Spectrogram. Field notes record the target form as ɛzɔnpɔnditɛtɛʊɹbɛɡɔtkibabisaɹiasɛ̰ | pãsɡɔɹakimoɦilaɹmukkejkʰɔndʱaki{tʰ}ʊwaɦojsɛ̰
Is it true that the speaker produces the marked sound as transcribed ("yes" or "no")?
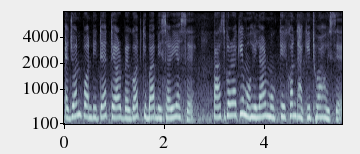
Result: yes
